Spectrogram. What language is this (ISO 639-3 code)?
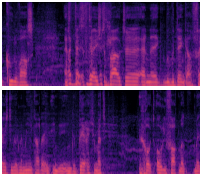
nld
